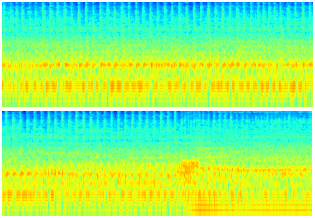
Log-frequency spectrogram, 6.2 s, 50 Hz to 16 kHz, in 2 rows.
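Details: Homelite UT08572 small two-stroke pops rapidly and unevenly while the idle screw is adjusted, before a compression test; it won't settle at low revs and the note shifts, a rough idle.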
